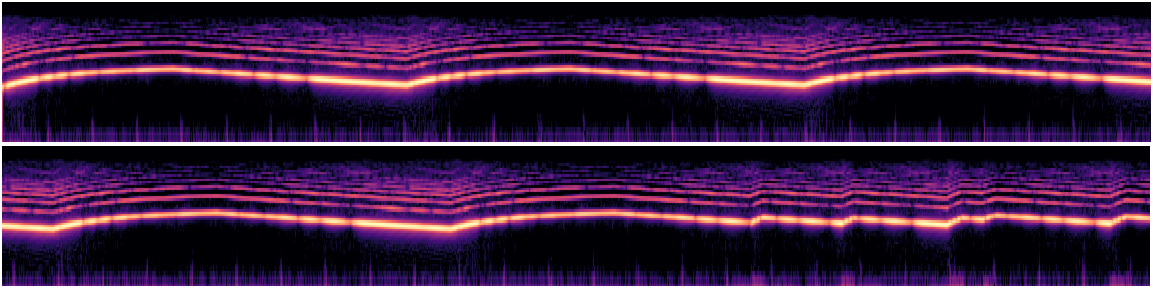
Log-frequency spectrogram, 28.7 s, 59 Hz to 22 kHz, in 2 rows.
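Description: Federal Signal PA300 electronic siren sounding its wail through the speaker: a buzzy tone sweeps up for about two seconds and slides down for about three, over and over. Near the end it changes to quicker, shorter up-and-down sweeps about once a second.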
